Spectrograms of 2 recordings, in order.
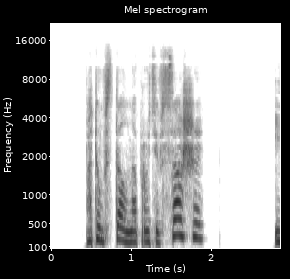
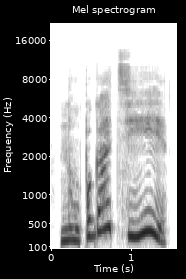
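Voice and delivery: slow, higher-pitched defiant threat; bold; 7 semitones higher, slower than usual. A narrator's reading. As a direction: stretch out a plucky little threat. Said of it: "смело сказала Маша". (смело, с вызовом, нараспев)

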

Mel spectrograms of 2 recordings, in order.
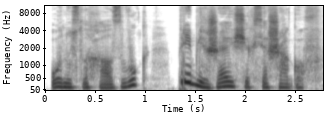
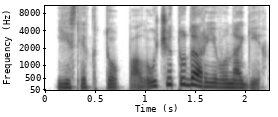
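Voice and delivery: plain reading voice

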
